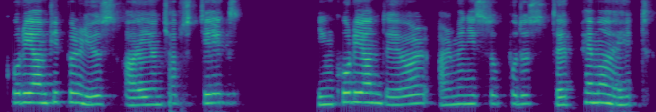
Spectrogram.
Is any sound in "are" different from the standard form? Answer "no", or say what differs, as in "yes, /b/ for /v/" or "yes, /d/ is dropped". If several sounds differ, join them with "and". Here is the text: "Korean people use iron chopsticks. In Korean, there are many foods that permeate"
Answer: yes, /l/ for /ɹ/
